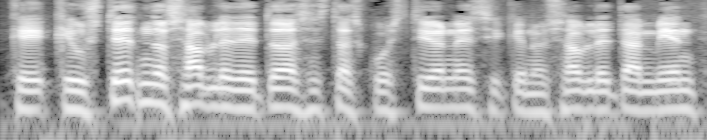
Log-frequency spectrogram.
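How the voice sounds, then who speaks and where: A man's voice: medium pitch, fairly even intonation, normal speed, a bit bright, no room sound. A man co-hosting a radio interview, building up to his question in a hesitant, rambling way full of fillers. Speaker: radio co-host.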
